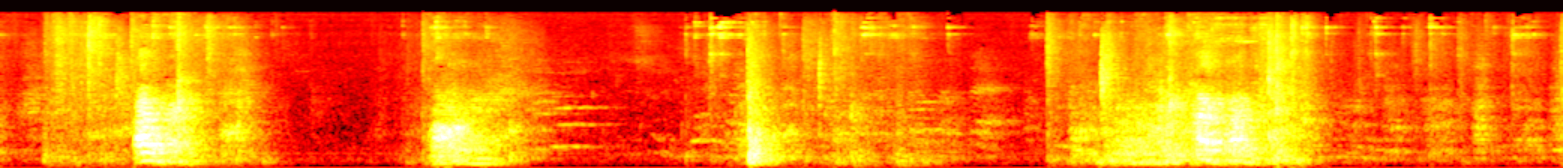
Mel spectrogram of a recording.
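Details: Three German Shepherds teasing each other in a playful spat; four bursts of rough growling and snarling mixed with yelps, separated by short silences, with a person speaking to the dogs.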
